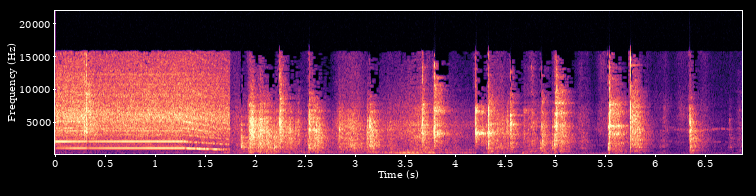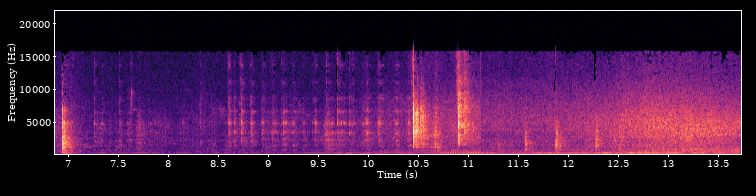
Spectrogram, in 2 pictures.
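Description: Router motor whining steadily, then winding down in pitch as it is switched off about two seconds in. A run of sharp clacks and knocks follows, from wooden pieces being handled and set down on a workbench, then fainter handling ticks.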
